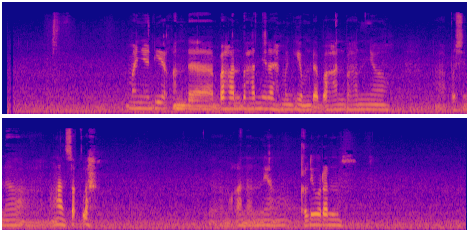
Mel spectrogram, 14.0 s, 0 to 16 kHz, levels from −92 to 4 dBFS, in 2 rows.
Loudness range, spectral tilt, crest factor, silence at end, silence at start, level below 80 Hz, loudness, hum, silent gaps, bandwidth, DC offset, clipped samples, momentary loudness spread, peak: 5 LU; -5.5 dB/octave; 24 dB; 0 s; 0.05 s; -54 dBFS; -29 LUFS; none; none; 11.5 kHz; under 0.1%; under 0.1%; 17 LU; -6 dBFS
